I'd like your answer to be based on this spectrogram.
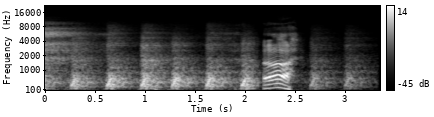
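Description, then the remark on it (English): Steady, repeated hammer blows from kitchen renovation work, about two strikes per second, loud, with a brief spoken exclamation cutting in partway through. “That's the sound of mom redoing the kitchen while we do this.”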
